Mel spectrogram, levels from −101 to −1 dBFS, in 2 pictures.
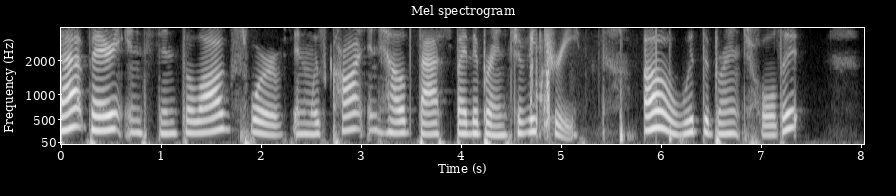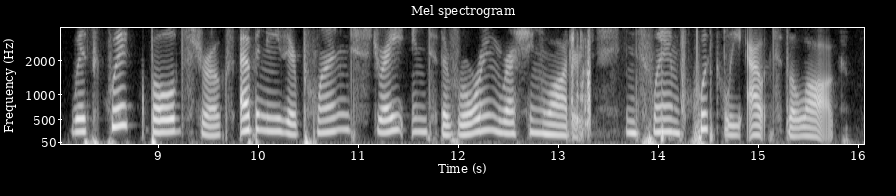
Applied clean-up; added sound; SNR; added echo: neural mask model Resemble Enhance denoiser.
